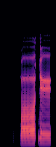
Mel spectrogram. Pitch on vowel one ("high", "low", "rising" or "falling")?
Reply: rising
